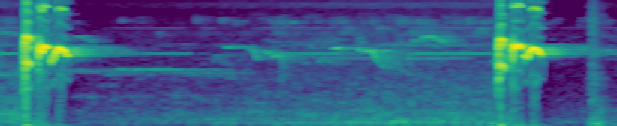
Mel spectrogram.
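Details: Sooty-headed bulbul in morning song meant to provoke other bulbuls: two short, liquid chirping phrases about three seconds apart, with faint distant bird notes in between.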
